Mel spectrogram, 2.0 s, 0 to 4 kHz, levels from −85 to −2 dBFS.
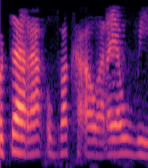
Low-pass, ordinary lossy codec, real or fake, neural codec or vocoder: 3.6 kHz; MP3, 16 kbps; fake; codec, 16 kHz, 0.8 kbps, ZipCodec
